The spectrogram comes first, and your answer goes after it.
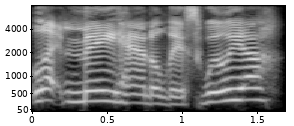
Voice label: Voice variable chant; kid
